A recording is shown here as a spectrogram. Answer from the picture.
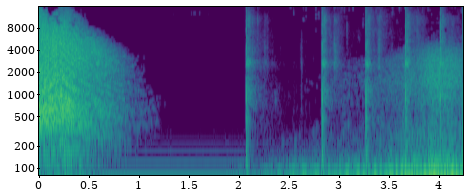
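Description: A burst of noise that dies away over about a second, a short gap, then a run of gunshot sound effects, a few cracks a second, over a low rumble.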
